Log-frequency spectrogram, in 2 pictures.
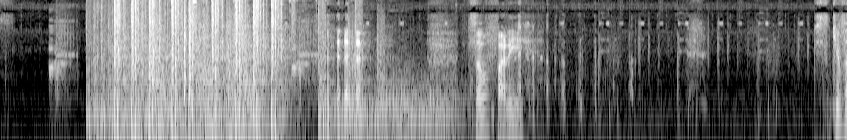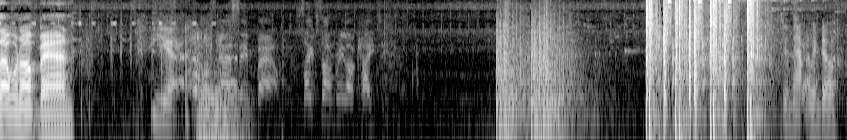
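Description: A rifle fires rapid bursts of shots up close.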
